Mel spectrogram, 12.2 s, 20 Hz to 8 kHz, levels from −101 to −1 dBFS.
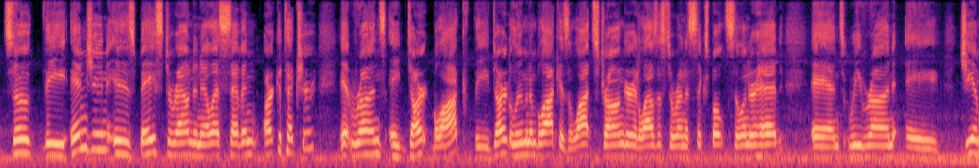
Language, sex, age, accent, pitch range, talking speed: English, male, 40-59, American, 150-175 Hz, 175 wpm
